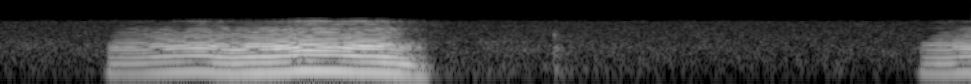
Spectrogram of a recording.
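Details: Adult woman snoring while asleep: loud, buzzing, droning snore lasting about a second and a half on the in-breath, recurring about four seconds apart.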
